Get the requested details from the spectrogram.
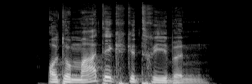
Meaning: dative plural of Automatikgetriebe
- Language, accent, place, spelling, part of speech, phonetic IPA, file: German, Germany, Berlin, Automatikgetrieben, noun, [aʊ̯toˈmaːtɪkɡəˌtʁiːbn̩], De-Automatikgetrieben.ogg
